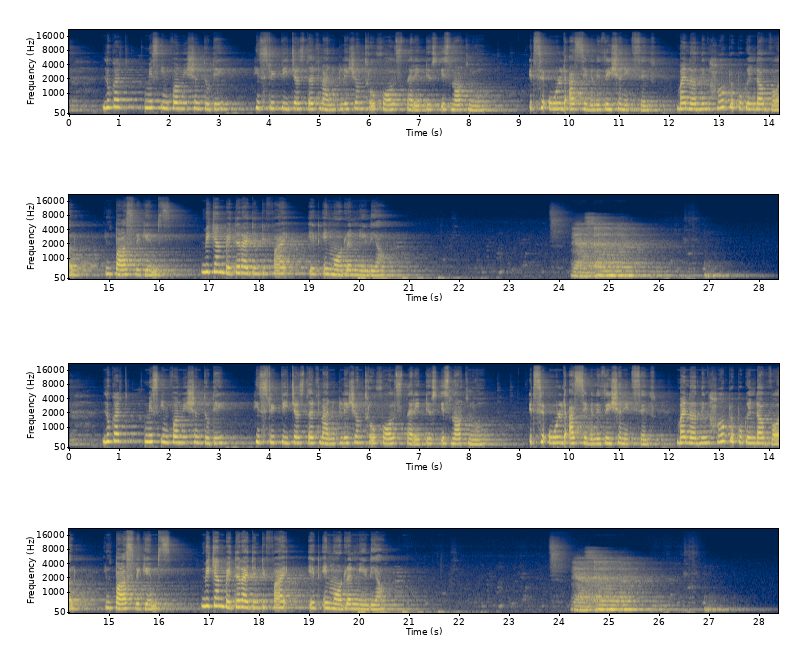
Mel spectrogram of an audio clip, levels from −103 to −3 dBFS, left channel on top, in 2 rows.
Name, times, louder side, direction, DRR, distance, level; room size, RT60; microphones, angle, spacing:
voice 1, 0.7-1.1 1.5-3.1 3.7-8.3 9.2-11.7 12.2-14.3 14.9-16.0 16.8-18.6 19.0-20.5, right 2 dB, 25° right, 8 dB, 0.9 m, -19 dB
voice 2, 24.2-25.4 25.8-26.1 26.9-27.0, right 1 dB, 10° left, -7 dB, 7.6 m, -21 dB
29.0 x 22.0 x 8.4 m, 2.2 s
head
